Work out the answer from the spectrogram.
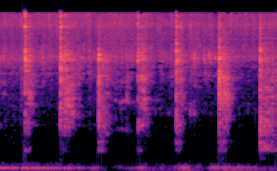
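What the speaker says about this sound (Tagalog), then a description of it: "gisa na guys ha. Kamatis, sibuyas Mumbai, bawang, luya." Tomato, onion, garlic and ginger sautéing in a pan, with a steady sizzle under repeated bursts of stirring and scraping, about six strokes at a regular rhythm, close and fairly loud.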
